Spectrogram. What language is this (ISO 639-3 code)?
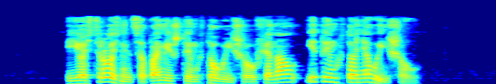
bel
